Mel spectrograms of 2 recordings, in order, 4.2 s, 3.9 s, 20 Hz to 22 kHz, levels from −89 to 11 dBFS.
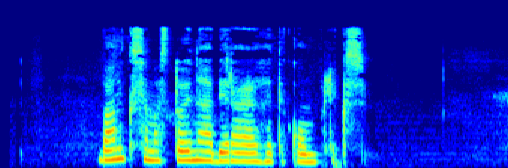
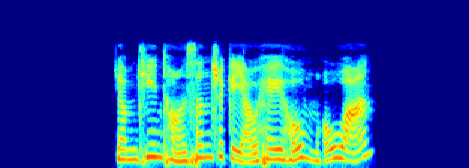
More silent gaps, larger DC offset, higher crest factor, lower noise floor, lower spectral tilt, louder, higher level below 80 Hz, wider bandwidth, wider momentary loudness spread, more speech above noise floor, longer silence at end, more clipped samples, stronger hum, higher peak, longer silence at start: neither; neither; about the same, 20 dB vs 16 dB; second, -68 dBFS vs under -90 dBFS; about the same, -5.5 dB/octave vs -5 dB/octave; second, -20 LUFS vs -14 LUFS; second, -66 dBFS vs -56 dBFS; first, 11.5 kHz vs 8 kHz; first, 12 LU vs 6 LU; second, 49 dB vs over 76 dB; first, 1.2 s vs 0.8 s; neither; neither; about the same, -2 dBFS vs 0 dBFS; second, 0.8 s vs 0.95 s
